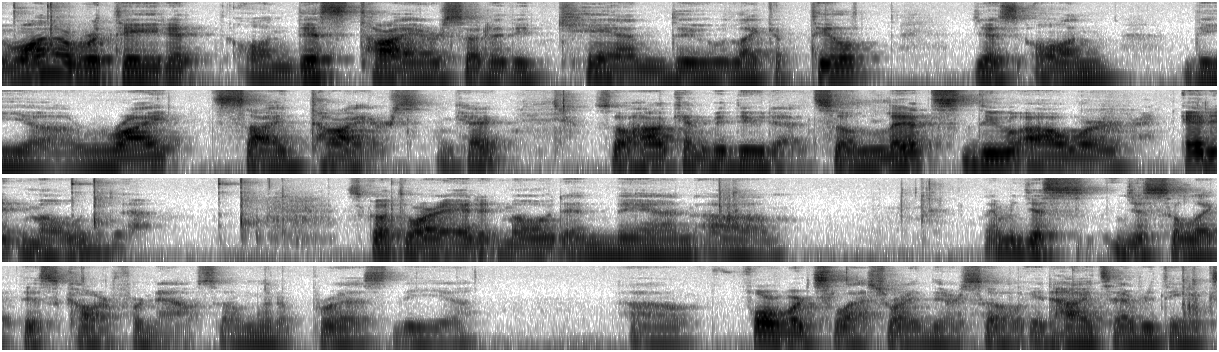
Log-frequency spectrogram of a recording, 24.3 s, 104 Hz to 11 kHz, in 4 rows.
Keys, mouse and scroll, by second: 0.2-12.4 middle drag, 12.4-13.4 drag, 14.1 middle click, 14.1 click, 14.5-17.1 drag, 18.6 Tab, 18.6 click, 20.5 /, 23.5-24.3 drag, 23.5 middle click.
